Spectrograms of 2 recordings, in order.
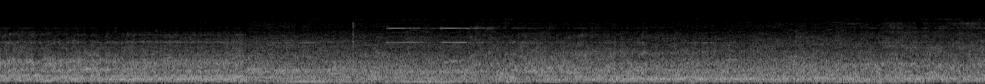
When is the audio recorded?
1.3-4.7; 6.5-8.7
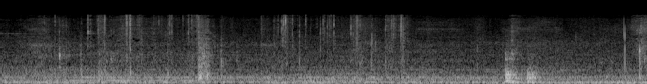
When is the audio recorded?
0.0-6.5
